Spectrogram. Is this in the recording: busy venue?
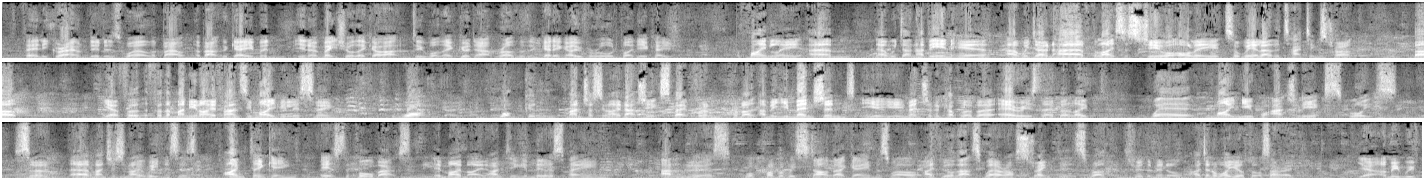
yes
